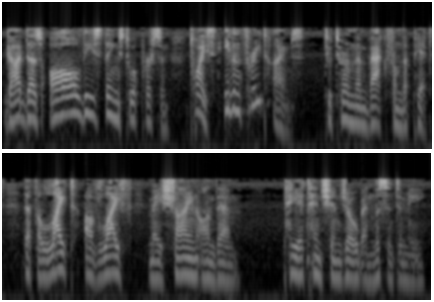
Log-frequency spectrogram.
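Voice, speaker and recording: A man's voice: medium pitch, measured pace, husky. A man playing an earnest, indignant counselor in a dramatized scripture reading, solemn, emphatic and declamatory in delivery. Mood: commanding. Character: Elihu, earnest indignant male counselor rebuking a suffering man. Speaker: voice actor in audio Bible. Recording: slightly dull sound, music underneath. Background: background music.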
